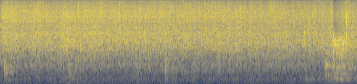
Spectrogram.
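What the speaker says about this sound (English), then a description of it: "And then we're gonna give them a gentle stir." Steady, bright sizzling from chicken and vegetables stir-frying in a pan, with faint scraping from stirring, continuous and close, no voices.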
